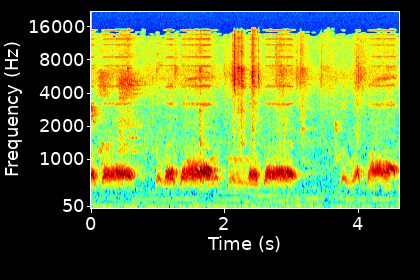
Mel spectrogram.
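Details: Tame, big spotted dove from a Ba Vì dove farm, Vietnam, cooing loudly and close in quick succession, short and long rolling coos alternating almost without pause, dominating over faint background noise.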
